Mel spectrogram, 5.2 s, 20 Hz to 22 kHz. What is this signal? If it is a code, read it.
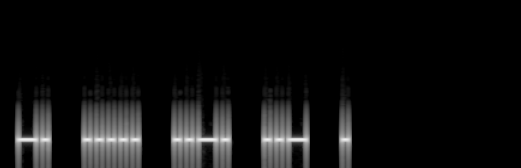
Morse code, heard as a keyed tone, about 19 wpm, spaced as for 14 wpm, 700 Hz. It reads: N5FUE
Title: 147 Lesson 24g - Letter y - Call Signs 20wpm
